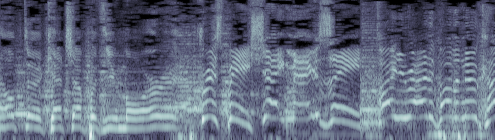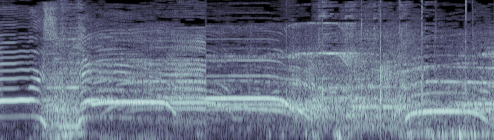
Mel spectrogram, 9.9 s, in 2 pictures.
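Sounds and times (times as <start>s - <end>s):
speech: 0.0s - 5.9s
concert crowd cheering as band comes out: 1.8s - 9.8s
crowd shouts and whistles: 5.7s - 9.8s.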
